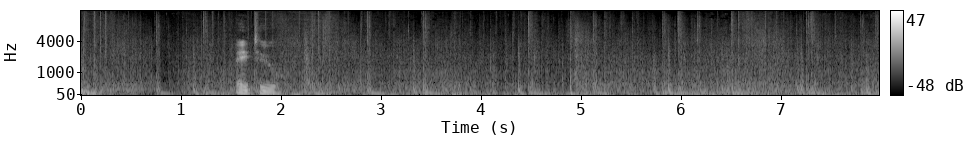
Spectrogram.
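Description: Gunfire in a World War 3 video game, a sharp burst of shots around the middle followed by scattered distant pops and rumbling explosions under ongoing speech.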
